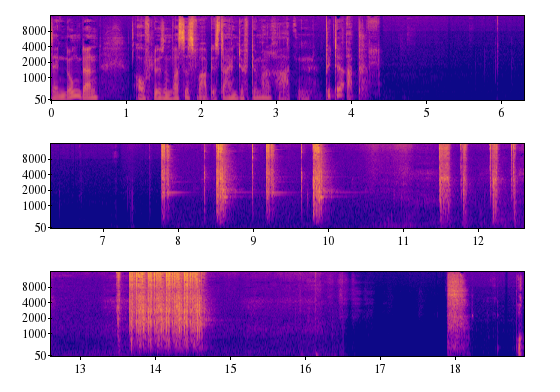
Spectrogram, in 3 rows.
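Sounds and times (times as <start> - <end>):
speech: 0.0 - 4.4, 18.8 - 18.9
mechanical camera clicks including depth-of-field previews: 7.7 - 10.1, 13.5 - 14.8.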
